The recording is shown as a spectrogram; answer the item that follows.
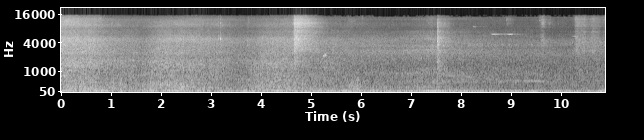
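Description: Neoplan shuttle bus running and rolling slowly, a steady low engine rumble under road and body noise, with two short hisses about five and seven and a half seconds in.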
